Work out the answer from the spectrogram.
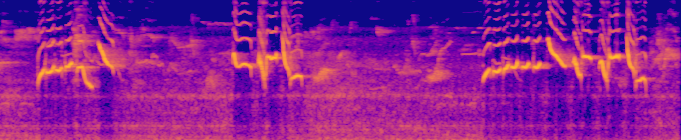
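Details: Stimulating kacer song meant to get a stressed bird that has stopped singing to sing again: three bursts of loud, rich, slurred whistles, each a fast string of falling and rising notes, separated by quiet pauses over a low background hum.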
